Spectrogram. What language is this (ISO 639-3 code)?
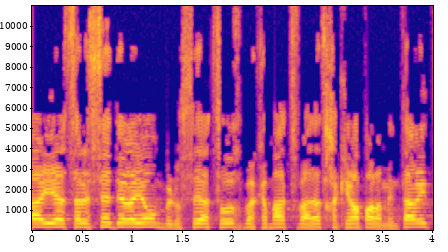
heb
